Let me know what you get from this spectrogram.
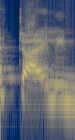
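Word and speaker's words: ptyalin: हम कहते हैं क्या, टाइलिन। Very very important, board में आने वाला क्वेश्चन है। टाइलिन पी साइलेंट होता है, टाइलिन इसको बोलते हैं, और ये सलाइवा में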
